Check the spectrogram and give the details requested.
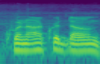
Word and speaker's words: quinacridone: corner in in golden from now on out quinacridone is the official pronunciation in this class um okay so that's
